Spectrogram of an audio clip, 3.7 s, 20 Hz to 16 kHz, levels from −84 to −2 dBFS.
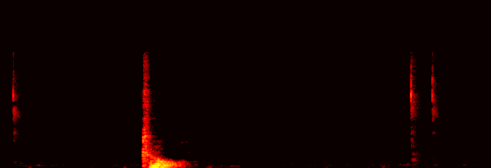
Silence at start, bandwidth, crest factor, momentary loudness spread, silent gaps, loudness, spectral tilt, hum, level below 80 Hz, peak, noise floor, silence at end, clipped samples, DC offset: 1.05 s; 11 kHz; 24 dB; 25 LU; none; -30 LUFS; -7 dB/octave; none; -76 dBFS; -14 dBFS; -84 dBFS; 2.35 s; under 0.1%; under 0.1%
